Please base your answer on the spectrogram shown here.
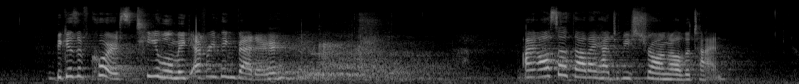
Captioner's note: laughter in audience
